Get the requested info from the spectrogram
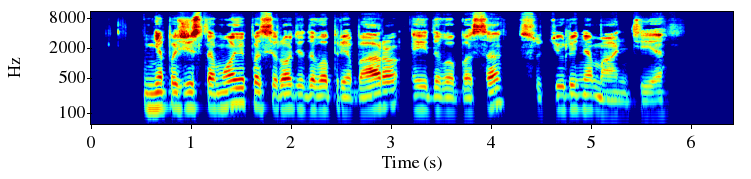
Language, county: Lithuanian, Alytus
